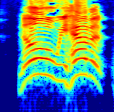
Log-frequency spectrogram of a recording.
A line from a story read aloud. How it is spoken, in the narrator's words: we yelled back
